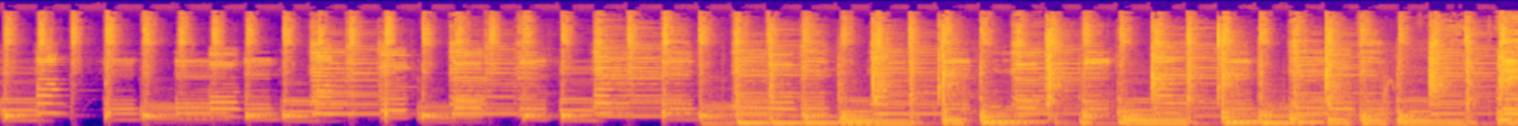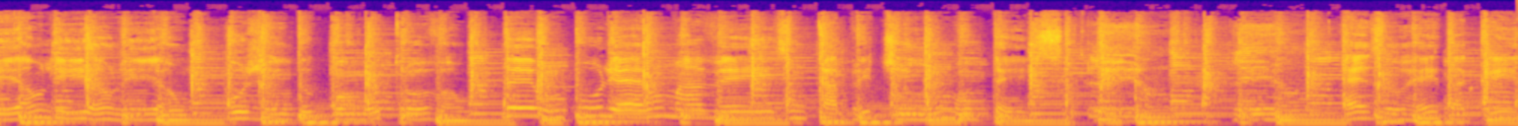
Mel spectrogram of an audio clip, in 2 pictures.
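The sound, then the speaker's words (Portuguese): A Brazilian popular song with a male singer opens on light, rhythmic plucking, then a deep bass and fuller band join after a few seconds, playing steadily and loudly to the end. “Mas agora é hora de dançar e conhecer a parte musical desses poemas.”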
